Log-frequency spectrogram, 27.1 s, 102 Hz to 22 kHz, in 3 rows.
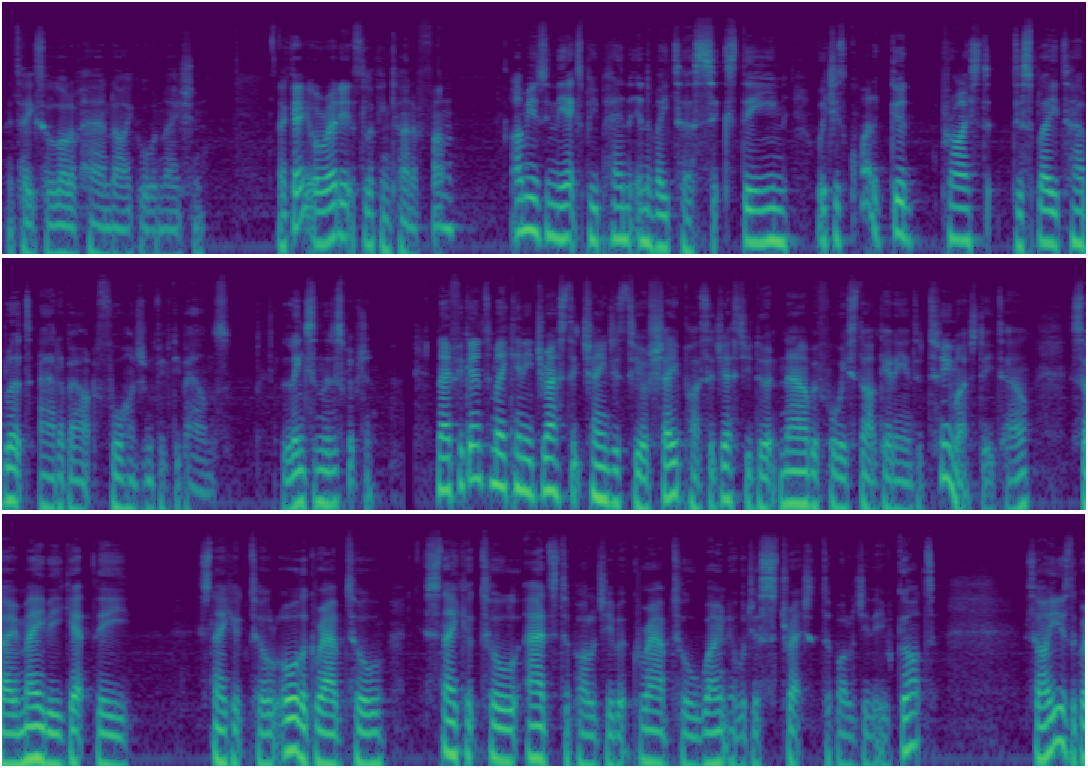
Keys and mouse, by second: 0.2 shift+click, 1.0-2.2 middle drag, 2.2 shift+click, 2.7 middle click, 3.2 shift+click, 4.1 middle click, 4.7 shift+click, 5.5-13.1 middle drag, 19.4-21.3 drag.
